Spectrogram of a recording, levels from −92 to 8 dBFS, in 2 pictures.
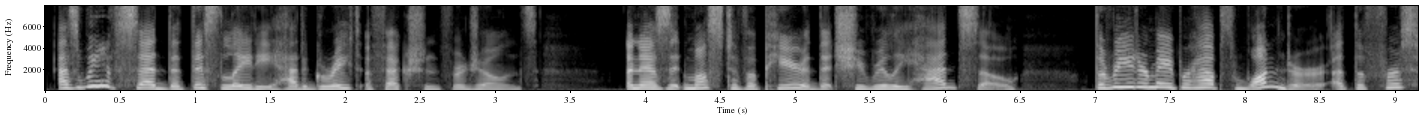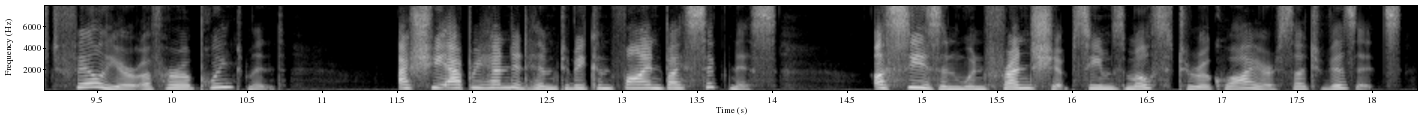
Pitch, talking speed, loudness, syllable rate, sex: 260 Hz, 180 wpm, -21 LUFS, 5.3 syllables/s, female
